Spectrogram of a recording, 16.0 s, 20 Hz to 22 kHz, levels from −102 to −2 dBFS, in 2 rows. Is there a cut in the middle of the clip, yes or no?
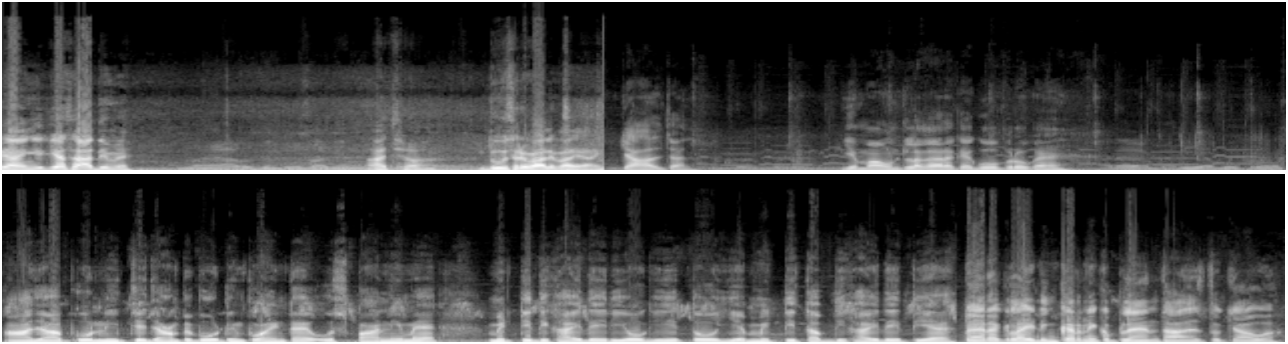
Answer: yes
